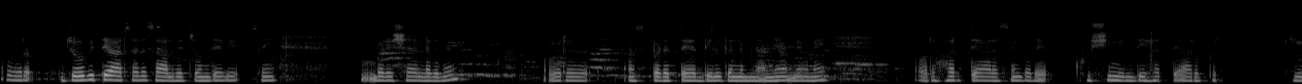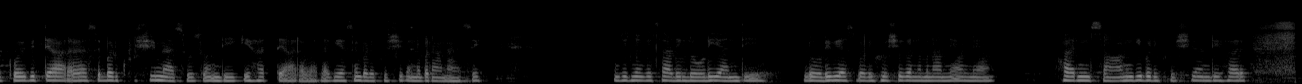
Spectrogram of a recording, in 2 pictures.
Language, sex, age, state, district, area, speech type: Dogri, female, 30-45, Jammu and Kashmir, Reasi, rural, spontaneous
